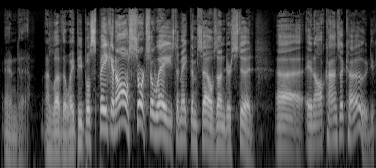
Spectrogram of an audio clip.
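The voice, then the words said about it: Southern American accent. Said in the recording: “I'm legitimately from a southern place.”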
